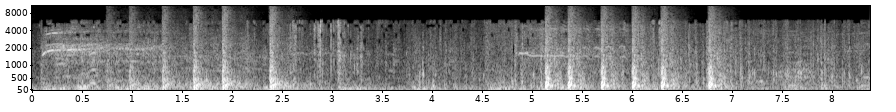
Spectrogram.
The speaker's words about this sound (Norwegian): Disse skuddene forsinket kanskje svenskene litt, men etter at de norske soldatene hadde fyrt av sine skudd, trakk de seg tilbake, og de svenske dragonene kunne sprengri videre fra Ramsborg og mot Gjellebekk.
